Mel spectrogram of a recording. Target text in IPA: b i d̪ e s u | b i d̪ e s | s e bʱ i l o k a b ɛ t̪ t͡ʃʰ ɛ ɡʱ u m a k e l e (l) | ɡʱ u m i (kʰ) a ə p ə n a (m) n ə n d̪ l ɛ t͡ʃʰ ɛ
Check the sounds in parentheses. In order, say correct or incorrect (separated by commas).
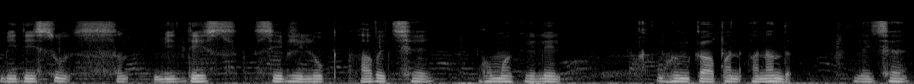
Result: correct, incorrect, incorrect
